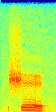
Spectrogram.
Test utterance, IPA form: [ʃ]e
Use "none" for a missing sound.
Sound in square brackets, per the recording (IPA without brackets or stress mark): ʃ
